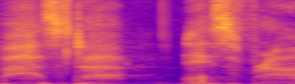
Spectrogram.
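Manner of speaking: very soft, close, hushed ASMR whisper. Retelling an ASMR video about making pasta: imitating an ASMR voice. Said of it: "talking about it with A S M R".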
